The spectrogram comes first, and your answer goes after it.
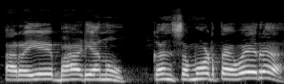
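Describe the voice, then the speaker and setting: A man voicing a furious, sharp-tongued village woman farmer who shouts and scolds, in a story reading. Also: very high-pitched, normal speed, highs cut off, pitched above the performer's own voice.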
